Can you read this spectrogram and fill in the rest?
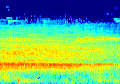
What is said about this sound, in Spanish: Familia, más fuerte el grito para que lo escuche todo México.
